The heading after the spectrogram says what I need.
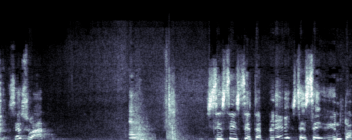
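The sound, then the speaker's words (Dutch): Wooden drawers of sardinella fish drying tables slide open with a couple of short scraping rushes, and a voice talks around them. “Ze trekt een paar lades van de droogtafels open.”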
